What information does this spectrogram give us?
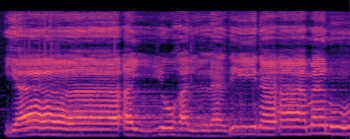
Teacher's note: میم میں اظہار شفوی ہو رہا ہے، اسے جلد پڑھنا ہے۔ ہا میں کھڑا زبر ہے، یہاں پر الف مدہ ہے، دونوں کو 1 الف کے برابر کھینچ کر پڑھیں گے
